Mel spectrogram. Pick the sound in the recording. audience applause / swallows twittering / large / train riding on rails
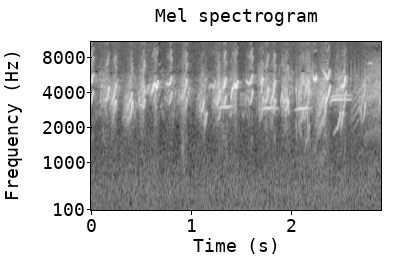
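swallows twittering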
